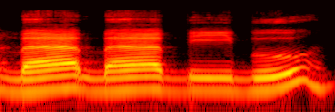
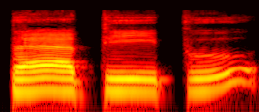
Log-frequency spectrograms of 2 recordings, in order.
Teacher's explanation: huruf ba dia tidak ada percikan udaranya tidak seperti orang Jawa ketika ketika berbicara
